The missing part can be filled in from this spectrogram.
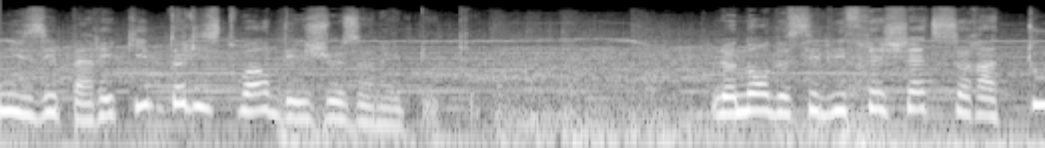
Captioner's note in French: acclamations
